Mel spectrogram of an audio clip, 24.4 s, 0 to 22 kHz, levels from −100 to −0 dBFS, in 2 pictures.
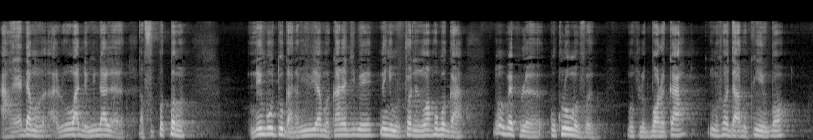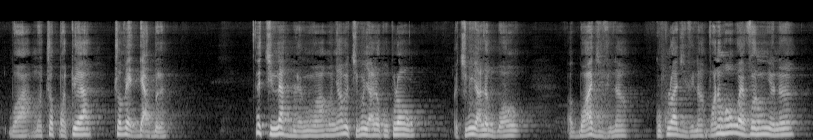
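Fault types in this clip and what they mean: Low-delay AAC compression: the speech is rough and grainy, with noise between harmonics and nothing above 11.6 kHz, likely from AAC-ELD at around 32 kbps.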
